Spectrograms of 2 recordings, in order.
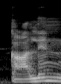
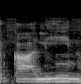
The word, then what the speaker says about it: कालीन: channel में गलत करना मुझे कॉलिंग नहीं होता कालीन होता है का धुंध इसमें दुर्भाग्य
